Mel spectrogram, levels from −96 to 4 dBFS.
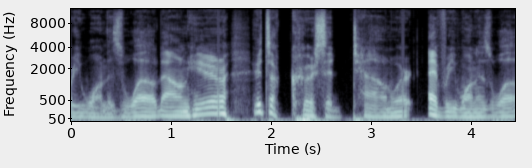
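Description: A block of digital silence hits the speech at 1.46 s, where about 12 ms of samples drop to silence, and again at 3.31 s, where the hole lasts 15 ms. In each case the waveform is cut off mid-cycle and resumes abruptly with no fade. At these brief lengths the two gaps come across as sharp ticks rather than audible pauses in the speech.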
